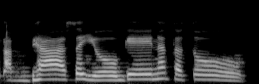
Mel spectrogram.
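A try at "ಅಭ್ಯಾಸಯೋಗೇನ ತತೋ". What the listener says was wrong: ಅಲ್ಲಿ ಥ ಮಾತ್ರ ಮಹಾಪ್ರಾಣ ಹೇಳಲಿಲ್ಲ ನೀವು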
